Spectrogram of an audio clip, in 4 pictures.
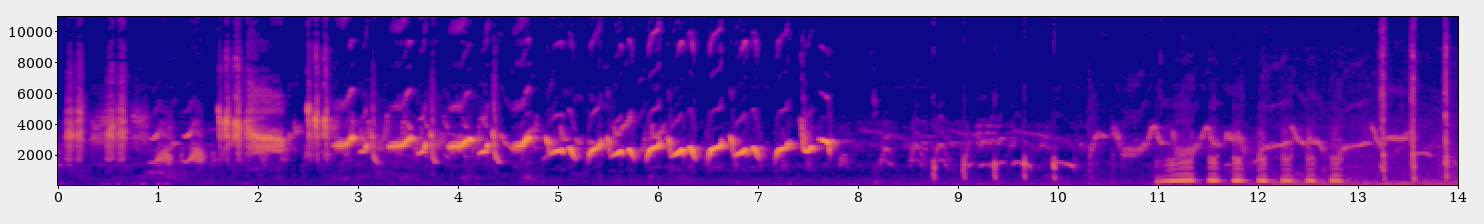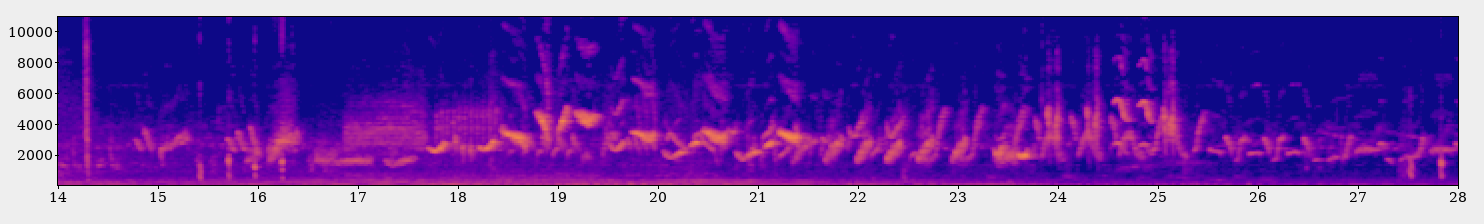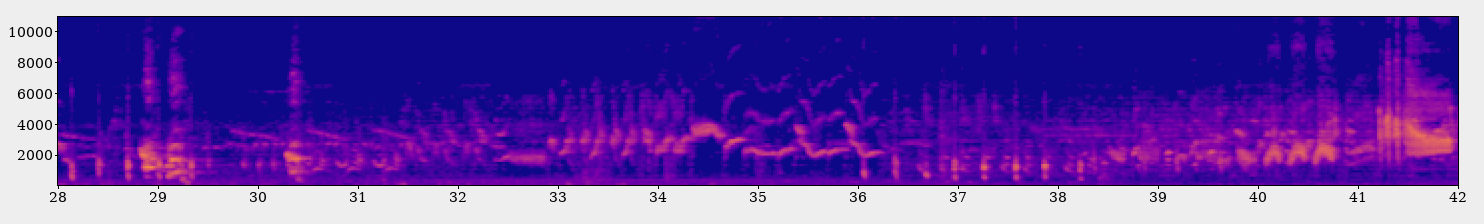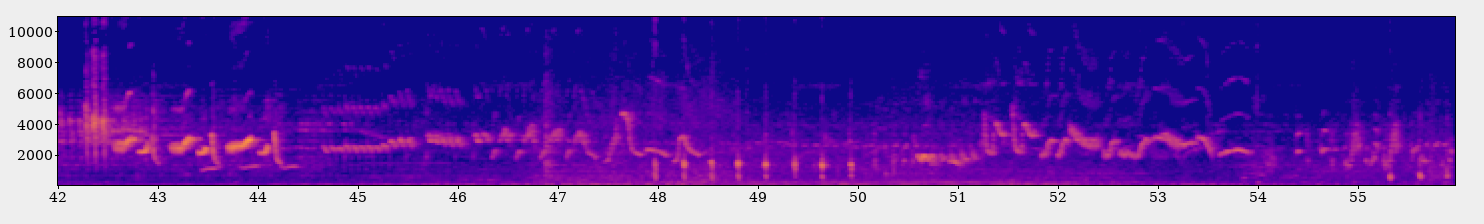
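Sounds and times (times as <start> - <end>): bird singing whistled phrases: 0.0 - 31.8, 32.4 - 50.0.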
